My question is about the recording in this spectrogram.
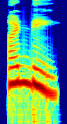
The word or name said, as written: ಆಟಿಡು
